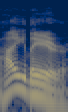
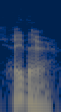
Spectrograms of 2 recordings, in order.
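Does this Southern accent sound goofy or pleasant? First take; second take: goofy; pleasant. First: A goofy, exaggerated Southern accent. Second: A smooth, pleasant Southern accent. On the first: The speaker calls it wrong. "Like goofy, yuck" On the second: The speaker calls it right. "Nice, nice"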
